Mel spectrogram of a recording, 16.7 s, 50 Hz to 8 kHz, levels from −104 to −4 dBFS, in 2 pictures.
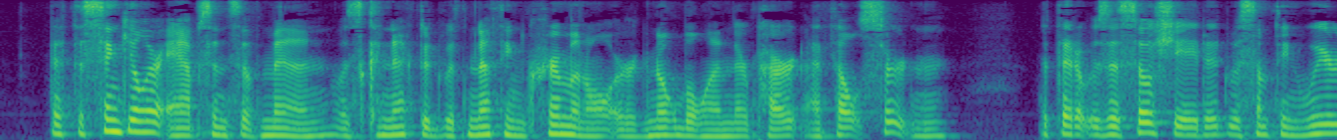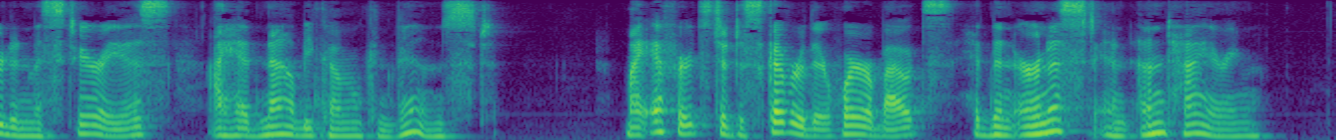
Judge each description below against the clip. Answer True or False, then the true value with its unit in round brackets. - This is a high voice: False (165 Hz)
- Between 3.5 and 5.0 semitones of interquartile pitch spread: True (3.8 semitones)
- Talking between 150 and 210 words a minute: True (160 wpm)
